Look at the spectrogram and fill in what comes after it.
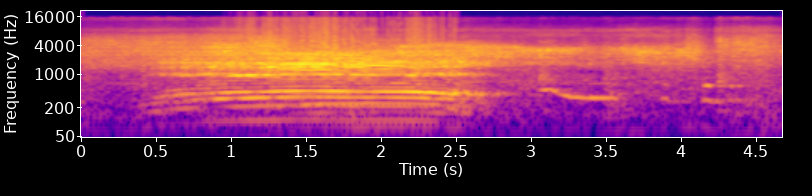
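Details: Old cow in Indonesia being fitted with a nose rope, a tough animal to handle: one long loud harmonic moo lasting about two and a half seconds, steady then falling away, followed by a shorter low grunt-like call.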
